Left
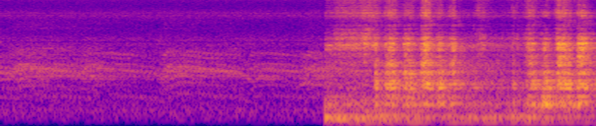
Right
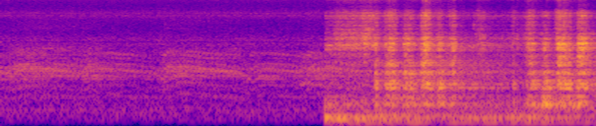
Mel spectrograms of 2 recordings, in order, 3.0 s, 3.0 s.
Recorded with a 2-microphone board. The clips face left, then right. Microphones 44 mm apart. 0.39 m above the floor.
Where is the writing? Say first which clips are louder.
Left 2 dB; 10° left (ahead or behind), 1.4 m.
